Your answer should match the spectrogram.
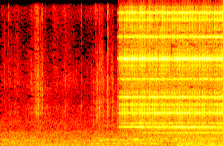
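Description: School bell ringing, starting suddenly about a second in with a high, steady ring: the signal that class is starting.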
